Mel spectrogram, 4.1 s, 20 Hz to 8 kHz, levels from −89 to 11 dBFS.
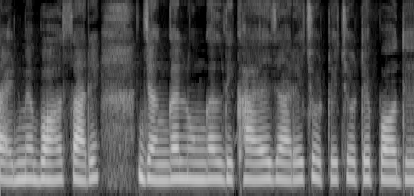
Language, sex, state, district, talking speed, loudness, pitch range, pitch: Hindi, female, Haryana, Charkhi Dadri, 200 wpm, -18 LUFS, 200-210 Hz, 205 Hz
